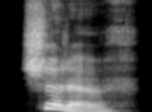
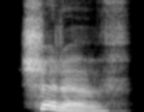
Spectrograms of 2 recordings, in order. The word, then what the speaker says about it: should've: The initial H consonant in have is dropped. The A vowel in have is reduced to the schwa, This sounds like should've, should've, I should have gone with you. And one more reduction can happen. The final V in of can also be dropped. This sounds like shoulda, shoulda, I shoulda gone with you.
